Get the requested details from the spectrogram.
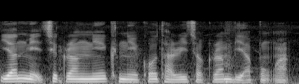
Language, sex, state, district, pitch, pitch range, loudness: Garo, male, Meghalaya, West Garo Hills, 125 Hz, 115-130 Hz, -15 LUFS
